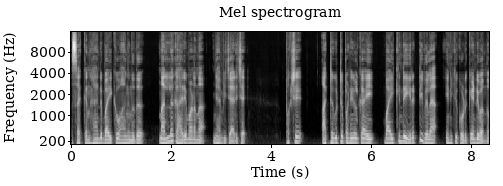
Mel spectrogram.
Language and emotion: Malayalam, sad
